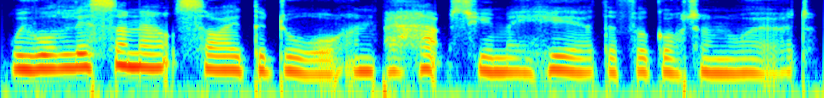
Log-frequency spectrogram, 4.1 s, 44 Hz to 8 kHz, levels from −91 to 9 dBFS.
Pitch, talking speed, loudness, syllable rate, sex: 190 Hz, 205 wpm, -19 LUFS, 5.1 syllables/s, female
